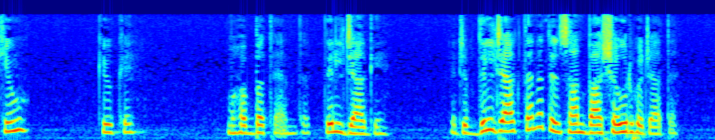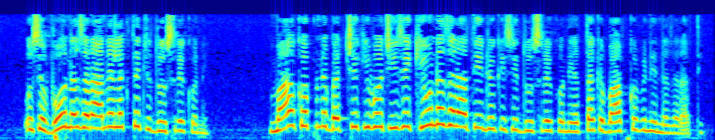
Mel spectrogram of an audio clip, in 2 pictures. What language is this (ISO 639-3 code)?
urd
